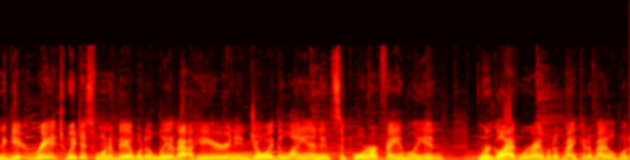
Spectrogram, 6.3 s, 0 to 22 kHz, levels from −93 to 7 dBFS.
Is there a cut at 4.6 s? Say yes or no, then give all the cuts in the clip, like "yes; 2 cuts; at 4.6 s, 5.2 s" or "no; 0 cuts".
yes; 1 cut; at 4.6 s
